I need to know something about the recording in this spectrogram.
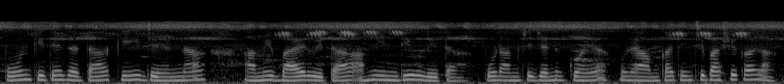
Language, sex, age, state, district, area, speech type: Goan Konkani, female, 18-30, Goa, Canacona, rural, spontaneous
